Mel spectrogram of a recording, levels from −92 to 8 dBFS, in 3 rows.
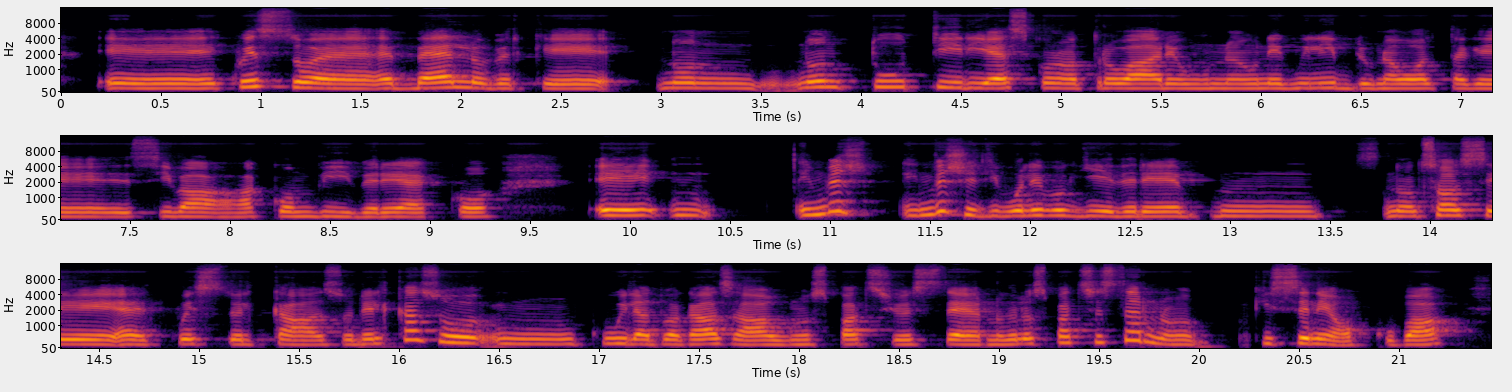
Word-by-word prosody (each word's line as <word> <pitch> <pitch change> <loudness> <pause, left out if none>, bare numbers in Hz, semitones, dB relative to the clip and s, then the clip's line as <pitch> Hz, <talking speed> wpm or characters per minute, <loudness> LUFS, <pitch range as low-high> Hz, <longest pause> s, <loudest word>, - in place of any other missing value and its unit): e 200 -1 0
questo 260 -1 +3
è 190 -3 +4
è 200 - +4
bello 220 +2 +4
perché 195 - -4
non 210 -3 -3 0.2
non 255 +2 +1
tutti 255 -2 -3
riescono 210 -1 +3
a 200 - 0
trovare 200 -1 +2
un 195 0 -5
un 195 +1 -4
equilibrio 200 0 -4
una 195 0 -3
volta 195 0 +1
che 185 -1 -3
si 180 +2 -11
va 185 -2 -1
a 185 +1 -6
convivere, 185 -2 -2
ecco. 185 +1 -3 0.4
E, 475 -1 +7
mhmm, 245 -1 -5 0.4
invec 355 +11 0
invece 260 - 0
ti 215 -1 -8
volevo 230 +2 +3
chiedere, 200 -1 -1
mhmm, 210 -1 -5 0.2
s - - -28
non 205 0 -2
so 235 +3 +2
se 235 -3 0 0.2
è 195 0 0
questo 210 0 -3
il 195 0 -8
caso, 185 -1 -3
nel 210 +3 -3
caso, 300 -11 +4
mhmm, 215 -2 -3
in 210 -1 -7
cui 230 +2 -2
la 205 -2 +4
tua 200 -1 +1
casa 210 -1 +1
ha 185 0 +2
uno 195 +1 -3
spazio 200 +1 -4
esterno, 195 -1 +1
dello 205 +3 +1
spazio 265 +4 -4
esterno 240 - -2
chi 235 - -8
se 235 +1 +5
ne 220 -3 +3
occupa? 180 +4 -2
205 Hz, 160 wpm, -23 LUFS, 195-225 Hz, 0.4 s, E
